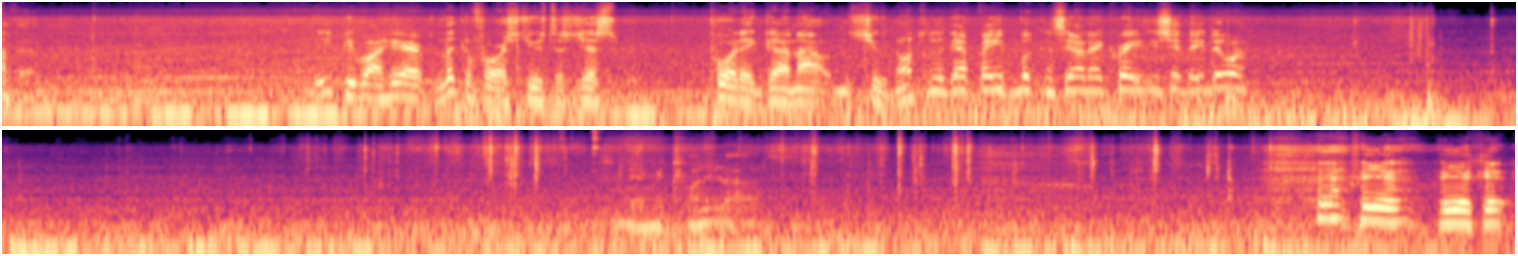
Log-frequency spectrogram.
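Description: A car engine hums steadily with road noise while driving.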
